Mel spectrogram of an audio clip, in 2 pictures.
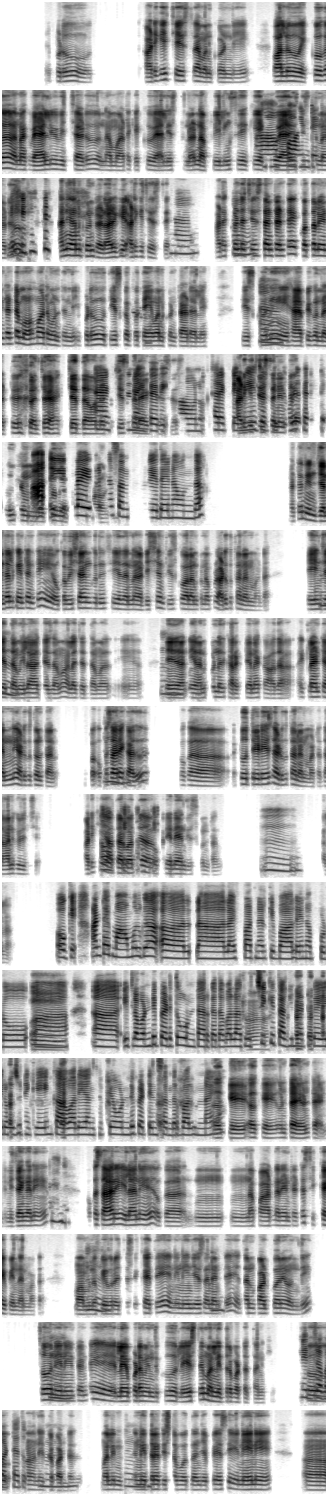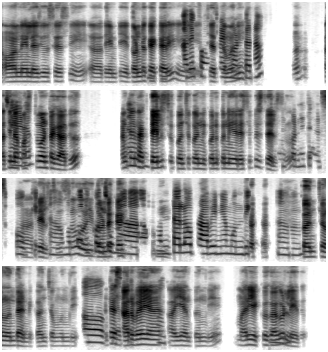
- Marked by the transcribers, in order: in English: "వాల్యూ"; in English: "ఫీలింగ్స్‌కి"; chuckle; other background noise; laughing while speaking: "కొంచెం యాక్ట్ చేద్దాం"; in English: "యాక్ట్"; in English: "యాక్షన్"; in English: "యాక్ట్"; in English: "జనరల్‌గా"; in English: "డిసిషన్"; in English: "టూ త్రీ డేస్"; in English: "లైఫ్ పార్ట్నర్‌కి"; laugh; in English: "పార్ట్నర్"; in English: "సిక్"; chuckle; in English: "ఫీవర్"; in English: "సిక్"; in English: "సో"; in English: "సో"; in English: "డిస్టర్బ్"; in English: "ఆన్‍లైన్‍లో"; in English: "కర్రీ"; in English: "ఫస్ట్ టైమ్"; in English: "ఫస్ట్"; in English: "రెసిపీస్"; in English: "సో"; chuckle; in English: "సర్వై"
- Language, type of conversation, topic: Telugu, podcast, ఎవరైనా వ్యక్తి అభిరుచిని తెలుసుకోవాలంటే మీరు ఏ రకమైన ప్రశ్నలు అడుగుతారు?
